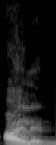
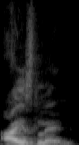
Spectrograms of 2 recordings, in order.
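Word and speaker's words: island: कुछ लोग इसे आइसलैंड बोलते हैं, यहाँ पे हमारा एस साइलेंट होता है, तो रिमेंबर दिस, इसे बोलेंगे हम आइलैंड, नॉट आइसलैंड।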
